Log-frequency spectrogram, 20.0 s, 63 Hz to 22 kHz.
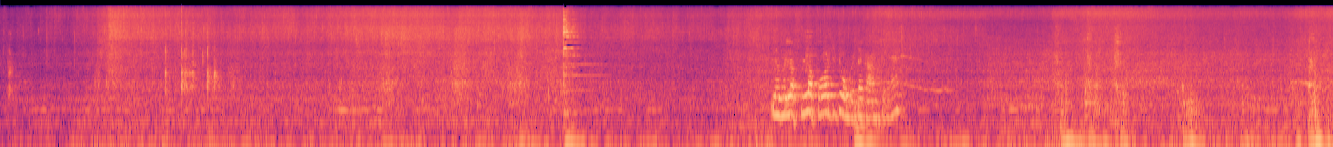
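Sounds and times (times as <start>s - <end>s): food sizzling in a pan: 0.0s - 20.0s.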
